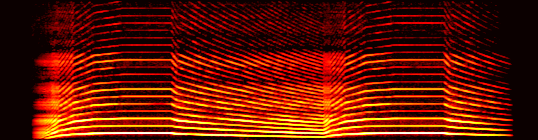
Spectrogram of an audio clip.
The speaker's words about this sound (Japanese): これはパトカーのサイレンです。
